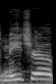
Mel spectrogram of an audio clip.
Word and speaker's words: Mitra: say his name e-train interest Mitchell well it's Mitra but he's got he's got this tool you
